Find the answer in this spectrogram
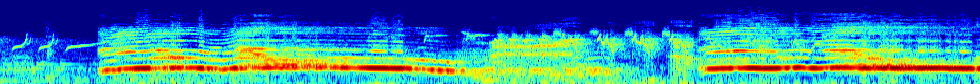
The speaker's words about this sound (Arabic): استمع من جديد، فإذا به صوت ديك نشيطا وصاحب صوت عال جدا أعلى من صوته عندما كان يتفاخر بنفسه. نظر جيدا، فإذا بصاحبه الديك المريض قد شفي، وقد عاد يصيح بصوت عال في الغابة.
